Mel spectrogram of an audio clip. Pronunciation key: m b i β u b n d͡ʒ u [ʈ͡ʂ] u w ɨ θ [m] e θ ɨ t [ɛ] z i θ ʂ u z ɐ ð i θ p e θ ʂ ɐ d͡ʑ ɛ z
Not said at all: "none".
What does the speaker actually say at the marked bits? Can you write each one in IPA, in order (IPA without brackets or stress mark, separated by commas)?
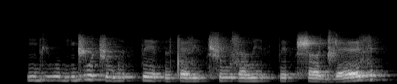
ʈ͡ʂ, p, ɛ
